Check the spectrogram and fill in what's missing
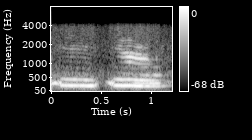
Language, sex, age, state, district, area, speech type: Tamil, female, 18-30, Tamil Nadu, Karur, rural, conversation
